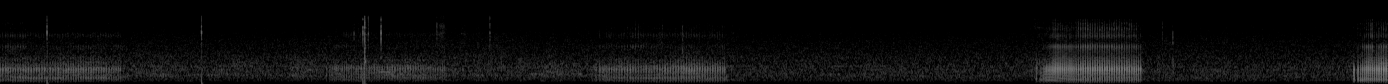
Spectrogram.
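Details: Logan, a Shih Tzu, snores in a small room, drawn-out rasping breaths recurring at irregular intervals, the later ones louder and harsher, with light clicking in the quiet gaps.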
